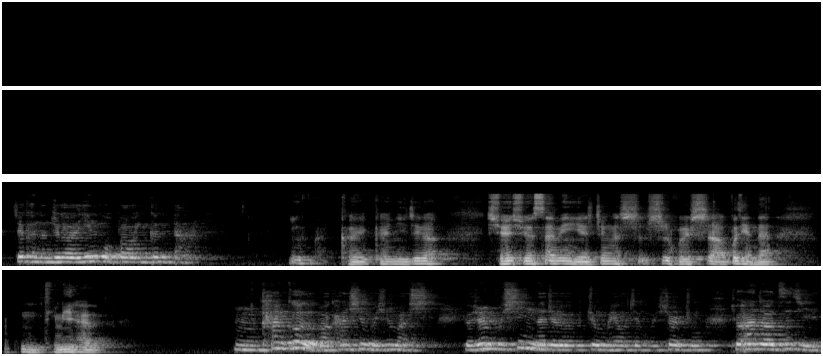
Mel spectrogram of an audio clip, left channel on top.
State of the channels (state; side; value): silent; left; digital silence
